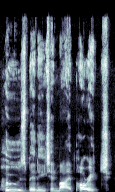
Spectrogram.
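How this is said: The voice is big and gruff. "in his big gruff voice"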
